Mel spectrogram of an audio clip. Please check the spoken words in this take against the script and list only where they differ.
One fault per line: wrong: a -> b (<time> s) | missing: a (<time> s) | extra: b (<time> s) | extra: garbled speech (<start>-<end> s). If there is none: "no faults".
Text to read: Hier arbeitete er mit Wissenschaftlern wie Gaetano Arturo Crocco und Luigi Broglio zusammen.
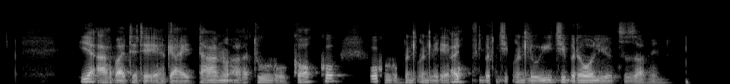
missing: mit Wissenschaftlern wie (1.7 s)
extra: garbled speech (3.7-5.1 s)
